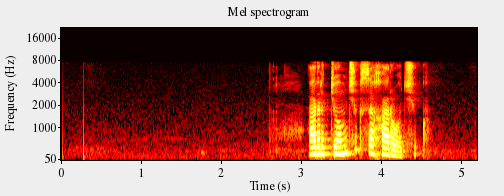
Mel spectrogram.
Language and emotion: Russian, positive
